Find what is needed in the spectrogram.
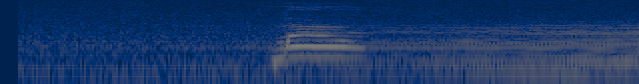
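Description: A long-haired tabby cat meows once, a short call about a second in.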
